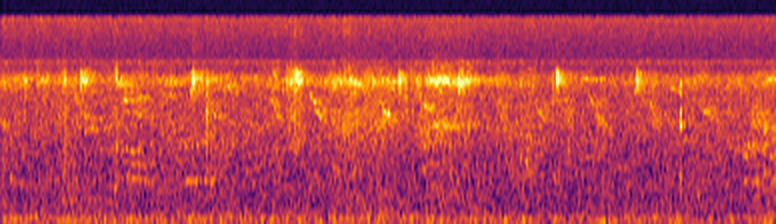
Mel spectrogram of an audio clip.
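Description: Faint outdoor ambience: scattered short, high bird chirps over a low, steady rumble.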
